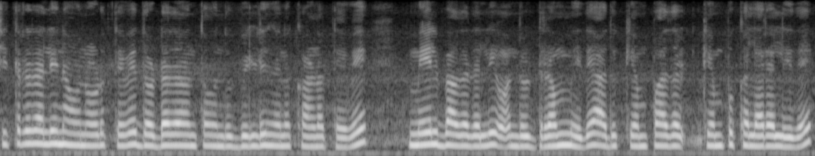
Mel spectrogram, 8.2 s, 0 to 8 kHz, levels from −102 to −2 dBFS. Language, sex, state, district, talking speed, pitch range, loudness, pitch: Kannada, female, Karnataka, Chamarajanagar, 140 wpm, 200-225 Hz, -22 LUFS, 210 Hz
